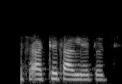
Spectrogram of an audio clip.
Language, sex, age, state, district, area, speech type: Sindhi, female, 18-30, Delhi, South Delhi, urban, conversation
